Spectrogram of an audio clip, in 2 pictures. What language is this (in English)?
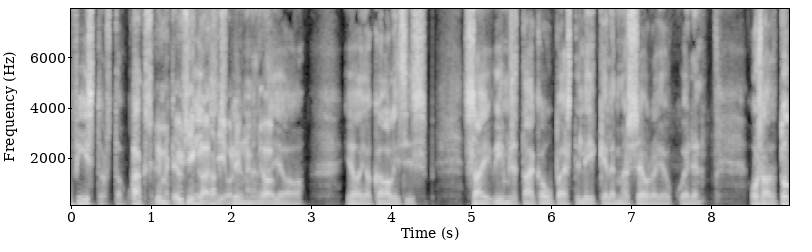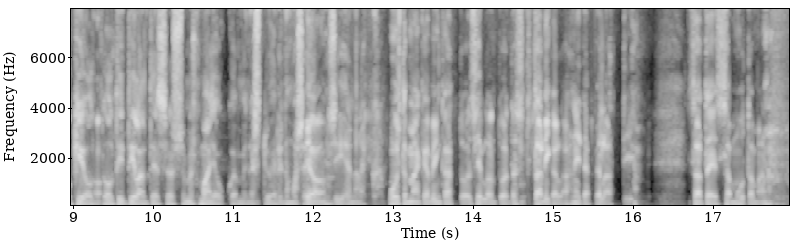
Finnish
